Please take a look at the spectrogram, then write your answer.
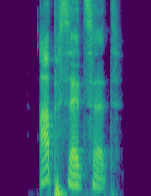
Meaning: second-person plural dependent subjunctive I of absetzen
- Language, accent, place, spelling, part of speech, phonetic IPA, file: German, Germany, Berlin, absetzet, verb, [ˈapˌz̥ɛt͡sət], De-absetzet.ogg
